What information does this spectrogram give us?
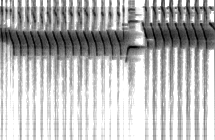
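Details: A Malta canary sings for stimulating and training other canaries: a loud, fast rolling trill of sharp descending notes repeated about eight per second, then a brief upward slur and a higher, quicker trill.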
